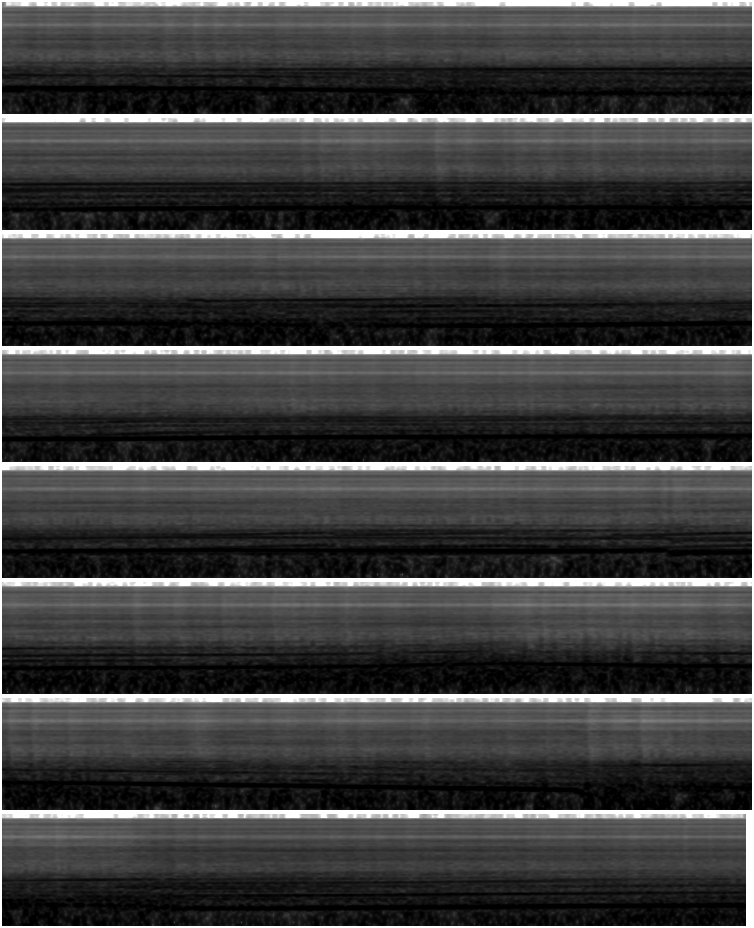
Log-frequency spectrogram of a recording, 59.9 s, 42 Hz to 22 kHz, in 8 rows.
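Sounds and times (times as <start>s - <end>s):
motorcycle engine: 0.0s - 59.9s
wind rumble on microphone: 0.0s - 59.9s.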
